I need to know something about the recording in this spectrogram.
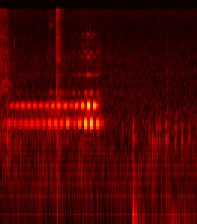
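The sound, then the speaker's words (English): A telephone rings with an incoming call to a live radio program, a steady two-tone electronic signal for about two seconds, briefly warbling at the end, then a sharp click gives way to quiet line hiss. “I hope this is a real phone call.”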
